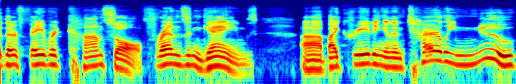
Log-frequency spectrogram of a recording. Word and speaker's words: GAEMS: known as games g-a-e-m-s it's pronounced games even though they reversed the uh you're not dyslexic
